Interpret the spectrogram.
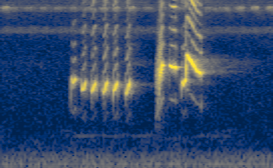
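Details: Sooty-headed bulbul singing vigorously, a recording meant to provoke other bulbuls to sing: five evenly spaced short chirps in quick succession, then a pause and a rich bubbly, slurred whistled flourish, against a faint low background hum.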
